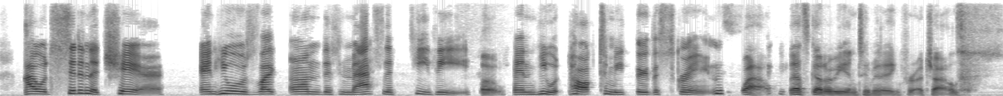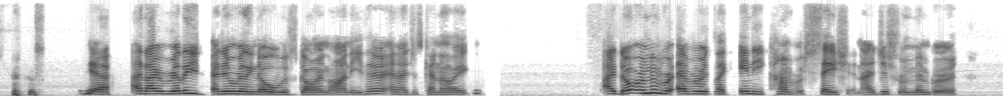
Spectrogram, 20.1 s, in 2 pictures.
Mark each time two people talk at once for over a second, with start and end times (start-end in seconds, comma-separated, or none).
none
